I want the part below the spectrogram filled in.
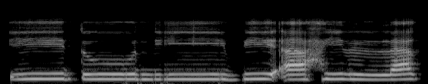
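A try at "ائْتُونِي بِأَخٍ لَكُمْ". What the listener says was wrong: Ya, lebih bergetar.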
